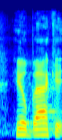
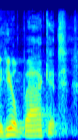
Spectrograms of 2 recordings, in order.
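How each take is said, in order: First: Louder, firm promise; emphatic repeat. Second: Said in the usual way. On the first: Real, not acted. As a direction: hit it harder the second time.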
